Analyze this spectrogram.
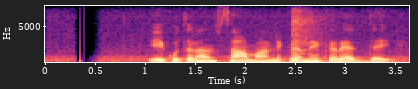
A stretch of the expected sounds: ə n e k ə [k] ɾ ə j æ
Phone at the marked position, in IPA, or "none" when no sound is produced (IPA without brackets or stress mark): none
